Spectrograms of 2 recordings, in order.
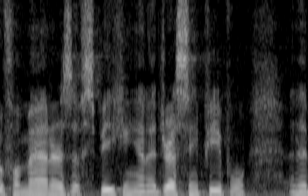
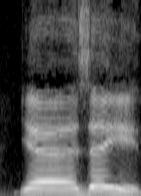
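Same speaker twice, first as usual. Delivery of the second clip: loud, high call projected across a distance; 6 semitones higher, 8 dB louder than usual. Arabic lesson on calling someone far away, name called out loudly. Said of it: "We'll raise our voice like that to get his attention and call him".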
